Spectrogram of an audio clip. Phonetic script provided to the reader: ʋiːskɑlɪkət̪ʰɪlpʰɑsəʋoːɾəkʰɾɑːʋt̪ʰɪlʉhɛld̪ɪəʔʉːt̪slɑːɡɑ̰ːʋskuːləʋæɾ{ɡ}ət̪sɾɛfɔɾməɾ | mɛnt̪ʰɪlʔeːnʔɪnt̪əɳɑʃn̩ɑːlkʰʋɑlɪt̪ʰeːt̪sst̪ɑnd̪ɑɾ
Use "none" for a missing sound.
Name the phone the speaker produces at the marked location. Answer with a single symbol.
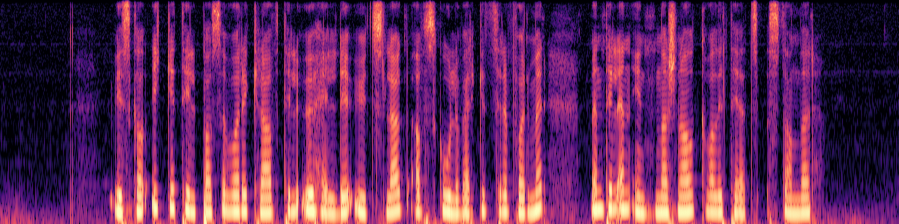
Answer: k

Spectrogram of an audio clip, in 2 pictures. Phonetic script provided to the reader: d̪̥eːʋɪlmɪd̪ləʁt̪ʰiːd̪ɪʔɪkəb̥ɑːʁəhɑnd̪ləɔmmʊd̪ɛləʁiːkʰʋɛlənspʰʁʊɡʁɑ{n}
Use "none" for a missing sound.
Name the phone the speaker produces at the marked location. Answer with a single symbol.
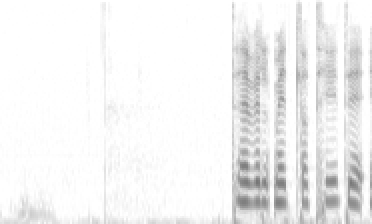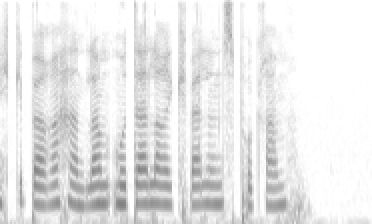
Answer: m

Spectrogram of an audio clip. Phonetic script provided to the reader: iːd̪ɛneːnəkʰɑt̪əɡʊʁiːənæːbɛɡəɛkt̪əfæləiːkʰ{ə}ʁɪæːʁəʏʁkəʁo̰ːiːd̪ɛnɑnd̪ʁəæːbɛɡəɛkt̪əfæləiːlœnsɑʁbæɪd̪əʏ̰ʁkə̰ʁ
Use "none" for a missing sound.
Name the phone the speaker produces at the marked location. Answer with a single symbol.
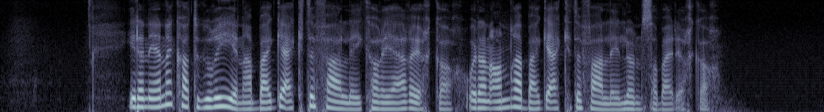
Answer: ɑ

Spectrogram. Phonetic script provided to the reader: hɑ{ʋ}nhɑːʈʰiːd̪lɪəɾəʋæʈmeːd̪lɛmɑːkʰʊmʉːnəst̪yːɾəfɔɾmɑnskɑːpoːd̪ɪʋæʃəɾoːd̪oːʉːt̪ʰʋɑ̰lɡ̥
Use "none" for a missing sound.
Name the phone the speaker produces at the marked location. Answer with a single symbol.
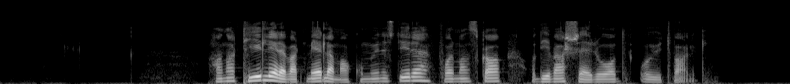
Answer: none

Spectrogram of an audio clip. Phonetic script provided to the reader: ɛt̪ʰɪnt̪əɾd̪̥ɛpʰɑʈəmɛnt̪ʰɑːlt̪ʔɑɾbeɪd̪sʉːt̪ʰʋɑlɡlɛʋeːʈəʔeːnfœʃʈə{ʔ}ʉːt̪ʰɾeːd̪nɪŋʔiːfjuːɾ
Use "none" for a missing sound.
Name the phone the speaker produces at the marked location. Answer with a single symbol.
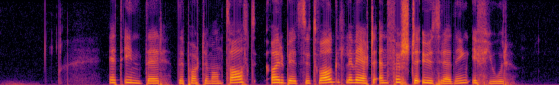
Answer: ʔ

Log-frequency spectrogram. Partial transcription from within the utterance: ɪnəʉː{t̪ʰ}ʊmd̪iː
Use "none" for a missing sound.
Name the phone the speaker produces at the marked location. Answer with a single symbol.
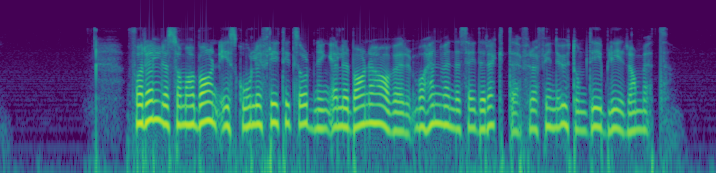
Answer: t̪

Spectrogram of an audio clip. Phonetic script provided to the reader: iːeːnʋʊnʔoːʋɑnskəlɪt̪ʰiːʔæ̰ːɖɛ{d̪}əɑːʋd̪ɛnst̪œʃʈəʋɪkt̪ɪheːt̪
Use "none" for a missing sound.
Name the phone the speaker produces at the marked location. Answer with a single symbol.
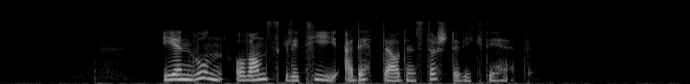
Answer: t̪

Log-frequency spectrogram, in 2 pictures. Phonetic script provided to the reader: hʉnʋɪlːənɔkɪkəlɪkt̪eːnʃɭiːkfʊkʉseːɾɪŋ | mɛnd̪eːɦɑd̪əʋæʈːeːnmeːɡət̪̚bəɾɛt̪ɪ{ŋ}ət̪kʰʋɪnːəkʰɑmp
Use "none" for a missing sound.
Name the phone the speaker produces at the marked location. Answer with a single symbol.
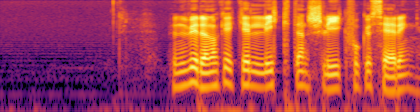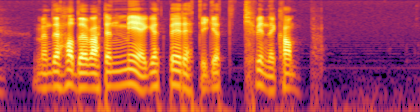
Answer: ɡ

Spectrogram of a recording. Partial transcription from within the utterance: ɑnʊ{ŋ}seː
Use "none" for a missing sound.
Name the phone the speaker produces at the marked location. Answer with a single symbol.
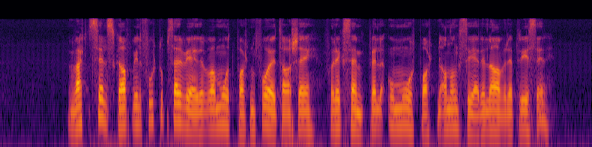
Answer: ŋ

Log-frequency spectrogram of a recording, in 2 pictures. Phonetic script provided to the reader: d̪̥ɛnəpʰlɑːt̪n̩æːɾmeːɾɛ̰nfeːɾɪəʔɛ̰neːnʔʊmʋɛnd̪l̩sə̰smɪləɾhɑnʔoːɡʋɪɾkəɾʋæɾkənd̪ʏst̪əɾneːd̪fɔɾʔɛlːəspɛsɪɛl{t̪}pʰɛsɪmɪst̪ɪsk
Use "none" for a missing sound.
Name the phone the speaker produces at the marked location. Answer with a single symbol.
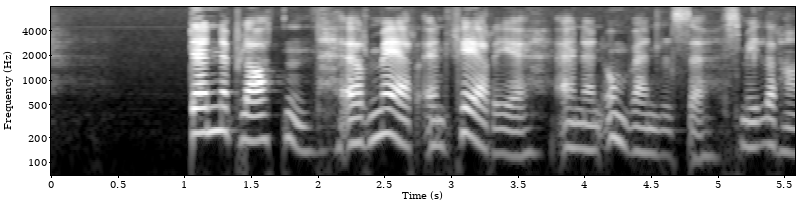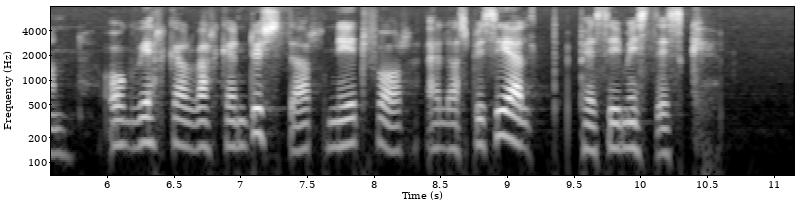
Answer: t̪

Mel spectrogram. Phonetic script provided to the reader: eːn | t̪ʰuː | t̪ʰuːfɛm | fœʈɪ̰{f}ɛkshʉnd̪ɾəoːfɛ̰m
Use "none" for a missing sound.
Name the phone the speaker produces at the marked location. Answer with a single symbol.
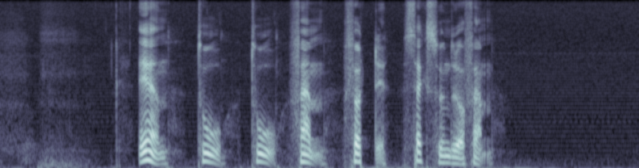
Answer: s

